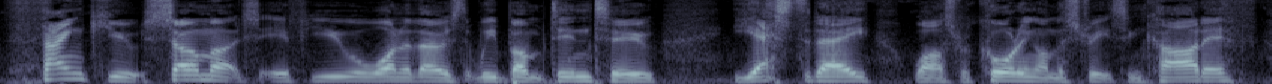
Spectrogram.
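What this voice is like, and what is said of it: Hoarse voice. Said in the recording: “Sorry if I sound a bit hoarse... You've left me very hoarse this morning”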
